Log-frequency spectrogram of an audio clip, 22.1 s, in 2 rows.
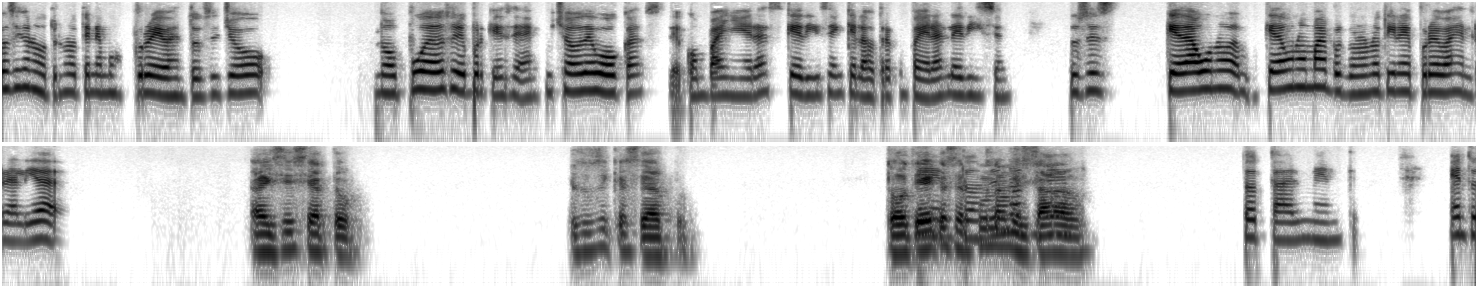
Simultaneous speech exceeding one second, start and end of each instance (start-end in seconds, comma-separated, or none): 17.9-19.1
